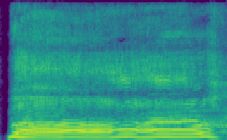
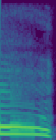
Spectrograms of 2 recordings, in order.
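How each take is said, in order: First: It is a deep, guttural scream. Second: It is a high-pitched scream.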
